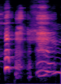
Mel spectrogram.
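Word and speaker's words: Houghton: Hen Mifflin. Uh, who wore white gloves. Hton Mifflin. Oh, it's Hton. Hton.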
